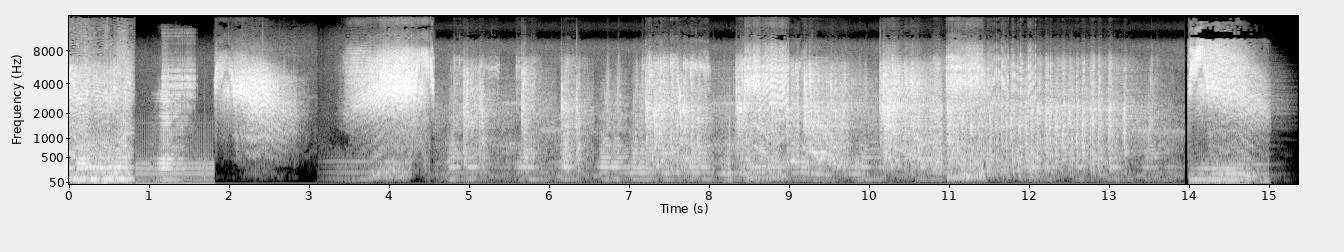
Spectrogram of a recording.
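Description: Lightsaber sound effect: a low buzzing hum with whooshing swings that swell up twice in the first few seconds, then a dense, continuous run of hum and swings.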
